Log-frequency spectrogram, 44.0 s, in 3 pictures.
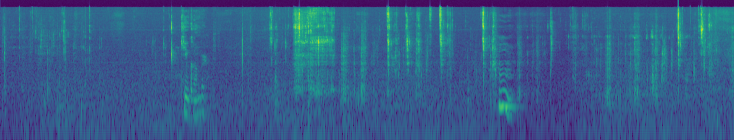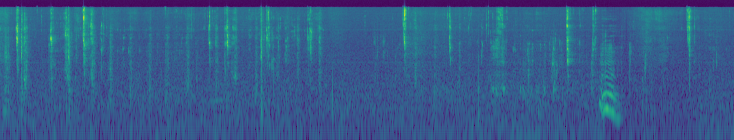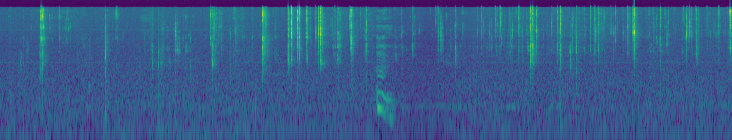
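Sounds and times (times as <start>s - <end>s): crunching cucumber: 5.4s - 21.2s, 32.4s - 44.0s
person humming: 10.0s - 10.4s, 26.6s - 27.2s, 36.8s - 37.4s.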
